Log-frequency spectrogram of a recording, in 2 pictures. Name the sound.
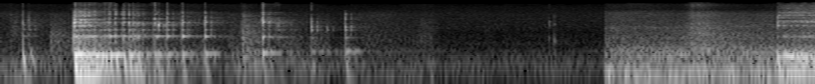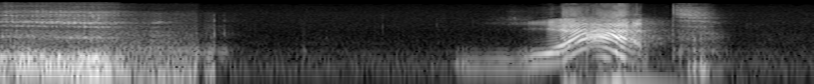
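person burping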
